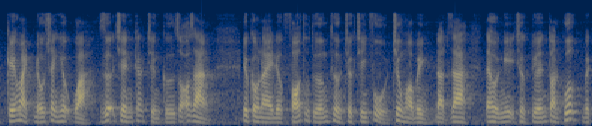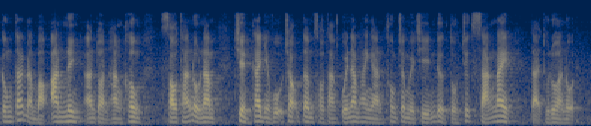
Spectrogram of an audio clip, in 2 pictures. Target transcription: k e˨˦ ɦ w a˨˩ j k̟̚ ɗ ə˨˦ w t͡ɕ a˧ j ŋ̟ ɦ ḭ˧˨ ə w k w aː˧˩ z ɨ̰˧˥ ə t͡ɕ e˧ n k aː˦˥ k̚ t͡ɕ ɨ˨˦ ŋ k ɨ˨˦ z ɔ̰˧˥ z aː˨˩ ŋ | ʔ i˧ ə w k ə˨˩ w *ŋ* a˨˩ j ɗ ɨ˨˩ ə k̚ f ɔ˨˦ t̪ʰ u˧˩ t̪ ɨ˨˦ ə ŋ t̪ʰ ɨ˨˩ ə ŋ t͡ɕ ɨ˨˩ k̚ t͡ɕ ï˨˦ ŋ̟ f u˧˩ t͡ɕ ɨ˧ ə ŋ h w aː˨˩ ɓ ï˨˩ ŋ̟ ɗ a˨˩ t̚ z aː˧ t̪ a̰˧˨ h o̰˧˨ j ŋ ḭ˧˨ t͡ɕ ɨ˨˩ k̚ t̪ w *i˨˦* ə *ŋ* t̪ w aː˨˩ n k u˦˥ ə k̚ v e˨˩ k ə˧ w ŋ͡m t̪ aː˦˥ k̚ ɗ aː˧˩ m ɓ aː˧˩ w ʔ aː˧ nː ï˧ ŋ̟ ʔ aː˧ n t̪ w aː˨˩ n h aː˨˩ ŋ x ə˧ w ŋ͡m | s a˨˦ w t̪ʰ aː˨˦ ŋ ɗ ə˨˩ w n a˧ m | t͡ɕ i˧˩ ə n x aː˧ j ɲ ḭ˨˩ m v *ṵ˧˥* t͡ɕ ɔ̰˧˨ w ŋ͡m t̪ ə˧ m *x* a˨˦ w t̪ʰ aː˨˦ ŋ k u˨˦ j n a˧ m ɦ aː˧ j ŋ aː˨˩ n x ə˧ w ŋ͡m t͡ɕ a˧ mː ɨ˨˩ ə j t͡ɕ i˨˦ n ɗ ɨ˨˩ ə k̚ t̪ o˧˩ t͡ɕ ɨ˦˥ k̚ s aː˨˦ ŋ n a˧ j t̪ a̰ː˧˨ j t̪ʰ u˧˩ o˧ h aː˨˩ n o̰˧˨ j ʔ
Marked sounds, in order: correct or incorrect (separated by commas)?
incorrect, correct, incorrect, incorrect, incorrect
